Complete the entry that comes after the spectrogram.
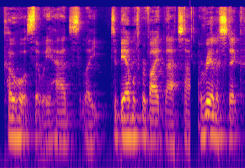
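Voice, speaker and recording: A man hosting an interview podcast, relaxed, with dry humor and many fillers. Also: lowish voice, brisk, reverberant. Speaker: podcast host. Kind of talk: interview conversation.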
